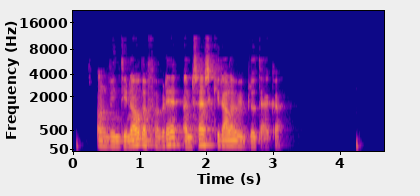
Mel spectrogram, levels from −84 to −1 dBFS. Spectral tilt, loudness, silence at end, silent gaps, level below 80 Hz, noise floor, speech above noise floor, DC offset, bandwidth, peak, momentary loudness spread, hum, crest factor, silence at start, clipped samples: -4.5 dB/octave; -26 LUFS; 1.55 s; none; -70 dBFS; under -90 dBFS; over 64 dB; under 0.1%; 11.5 kHz; -6 dBFS; 11 LU; none; 22 dB; 0.35 s; under 0.1%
